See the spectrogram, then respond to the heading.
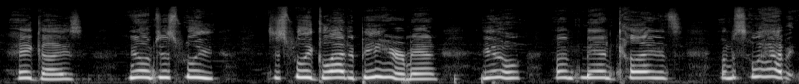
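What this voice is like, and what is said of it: Imitates another person's voice. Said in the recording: “I could do his voice ... That was his voice.”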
